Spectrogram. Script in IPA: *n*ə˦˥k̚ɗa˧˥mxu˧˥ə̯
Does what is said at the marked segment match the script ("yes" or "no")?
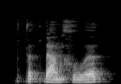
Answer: no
